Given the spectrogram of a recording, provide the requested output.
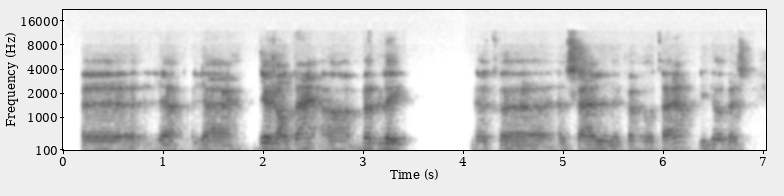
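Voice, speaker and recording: This man talks at a very slow pace. His pitch is medium and his intonation is monotone and flat. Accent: Quebec. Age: 80s+. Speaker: housing cooperative founder. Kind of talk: conference talk. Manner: halting.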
